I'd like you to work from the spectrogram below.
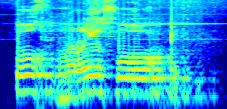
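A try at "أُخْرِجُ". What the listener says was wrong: Salah itu, salah. Ju. Ukhriju, bukan ukhrifu.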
